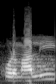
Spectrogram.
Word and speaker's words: कुड़माली: मांग करता हूं कि र के स्थान पे अड़क किया जाए क्योंकि कुड़माली साहित्य की बात करें तो अड़ का महत्त्वपूर्ण स्थान है जैसे काड़ा माड़ भेड़ा पीड़ा डाा गौड़ म यह उच्चारण केवल कुड़माली साहित्य में ही संभव है अभी अगर इसका आप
